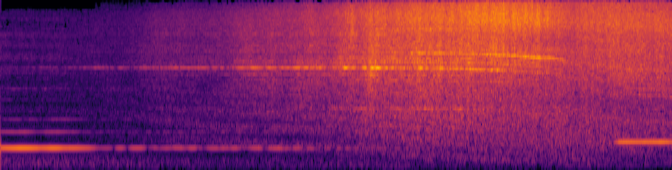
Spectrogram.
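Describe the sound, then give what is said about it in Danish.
A steady, loud roar of aircraft engines fills the air, with a sustained tonal whine at the start that fades as a broad rushing noise swells, as a jet plane lands for a stopover in Newfoundland, Canada. “Men så mellemlander flyet på Newfoundland.”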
